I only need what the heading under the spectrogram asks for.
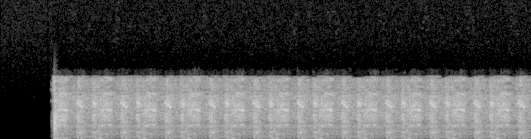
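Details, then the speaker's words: Carbureted engine, first start attempt in the car: even starter cranking a bit over two beats a second with no firing at all; crank no start because the rocker arms were never installed. "Uh-oh. What did we forget? Oh no. Well, I don't know if any of you figured it out, but yeah, we didn't put any rocker arms in."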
